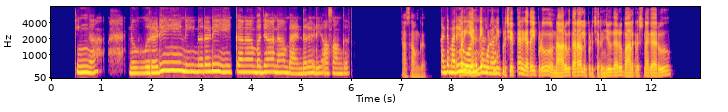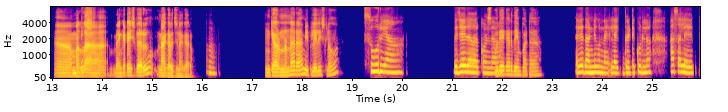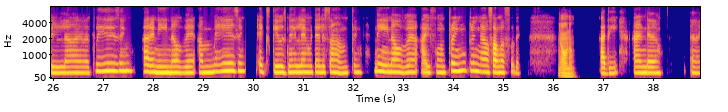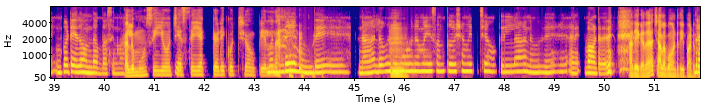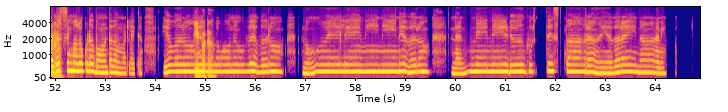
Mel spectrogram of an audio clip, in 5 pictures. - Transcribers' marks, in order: other background noise; singing: "నువ్వు రెడీ నేను రెడీ గానా బజానా బ్యాండ్ రెడీ"; in English: "సాంగ్"; in English: "సాంగ్"; in English: "ఓల్డ్‌కెళ్తే"; tapping; in English: "ప్లేలిస్ట్‌లో?"; in English: "లైక్"; singing: "అసలే పిల్ల ప్లీజింగ్ అరె నీ … ఐఫోన్ ట్రింగ్ ట్రింగ్"; in English: "అండ్"; singing: "కళ్ళు మూసి యోచిస్తే ఎక్కడికొచ్చావు పిల్లా నువ్వే"; in English: "యెస్"; singing: "ముందే ముందే నాలోని మౌనమై సంతోషమిచ్చావు పిల్ల నువ్వే"; chuckle; in English: "లైక్"; singing: "ఎవరో ఎవరో నువ్వెవరో నువ్వే లేని నేనెవరో నన్నే నేడు గుర్తిస్తారా ఎవరైనా"
- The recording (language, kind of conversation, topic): Telugu, podcast, పాత జ్ఞాపకాలు గుర్తుకొచ్చేలా మీరు ప్లేలిస్ట్‌కి ఏ పాటలను జోడిస్తారు?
